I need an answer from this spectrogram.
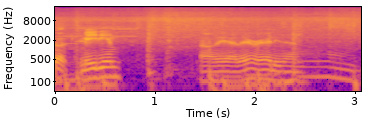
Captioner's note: sizzling sound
